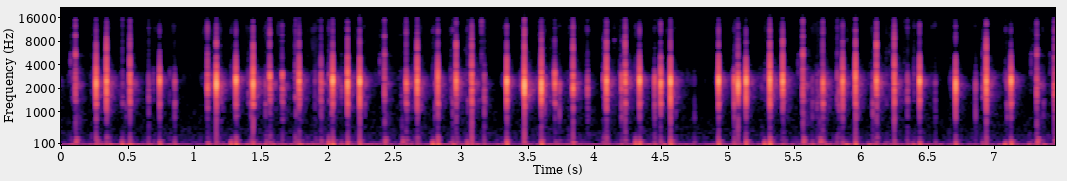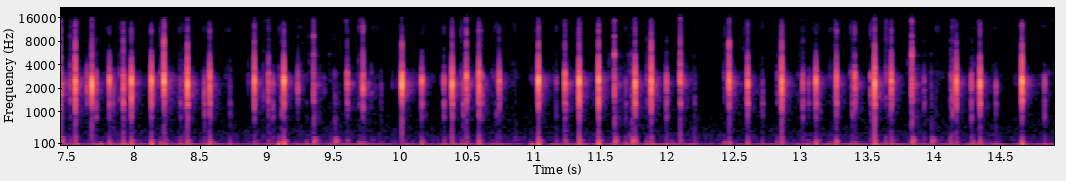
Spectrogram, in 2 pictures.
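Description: Fingertips type steadily on a compact Think 6.5 mechanical keyboard with an aluminum case, PC plate, plastic keycaps and Bsun Lollipop switches. The rapid keystrokes make crisp, bright clacks centered around 2 kHz, each dying away almost instantly, with brief pauses between bursts of typing.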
